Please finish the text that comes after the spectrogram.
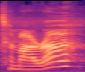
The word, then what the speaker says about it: Tamar: how do you pronounce your name my name is spelled t-a-m-a-r and that's pronounced tamar it's not tamara or tamar it's tamar so it's a hebrew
